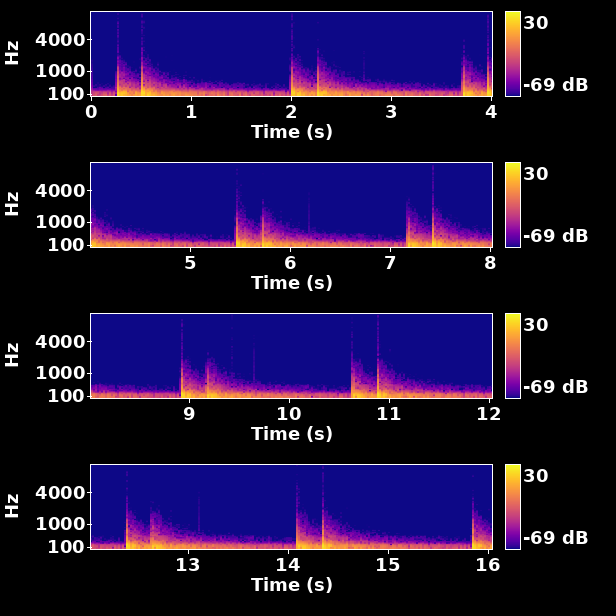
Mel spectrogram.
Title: Calm Heartbeat Sounds for Sleep#relaxing #sleep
